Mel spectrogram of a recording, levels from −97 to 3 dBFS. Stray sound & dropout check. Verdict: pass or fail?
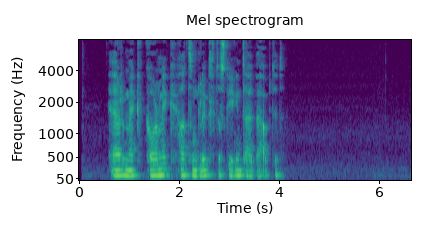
pass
